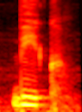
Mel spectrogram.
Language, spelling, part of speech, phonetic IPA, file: Ukrainian, бік, noun, [bʲik], Uk-бік.ogg
- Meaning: side, flank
